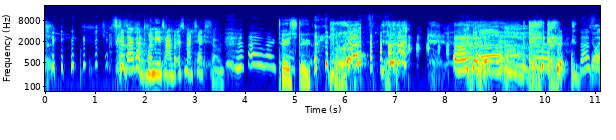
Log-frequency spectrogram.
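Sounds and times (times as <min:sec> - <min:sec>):
a couple of people laughing loudly: 0:00.0 - 0:02.0, 0:04.8 - 0:10.2
speech: 0:00.1 - 0:00.4, 0:01.4 - 0:04.0, 0:04.6 - 0:06.9, 0:08.2 - 0:09.3
rough breathy coughing: 0:05.0 - 0:10.8.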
